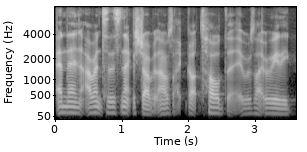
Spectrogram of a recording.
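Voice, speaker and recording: A man's voice: lowish voice, brisk, clean tone. A young man rambling through a casual podcast story, full of fillers and slang. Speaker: podcast co-host. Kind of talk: casual chat.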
